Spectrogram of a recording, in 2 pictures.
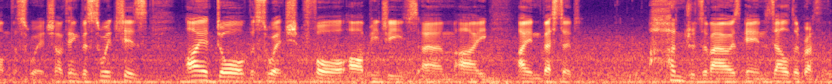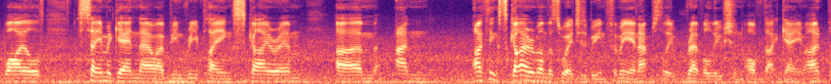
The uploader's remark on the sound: Live From The Southbound M1 In a Blizzard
